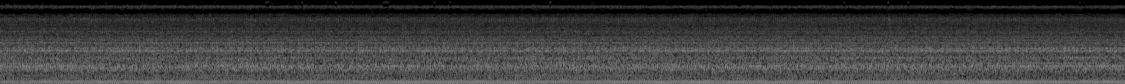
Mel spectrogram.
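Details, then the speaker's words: 2018 Jeep Wrangler JL, 2.0L turbo, after replacing the timing chain tensioner to cure a rattle on cold startup: steady, even idle hum with no rattle or tapping, timing chain now silent. "But the result is my engine is nice and quiet."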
